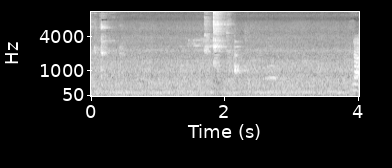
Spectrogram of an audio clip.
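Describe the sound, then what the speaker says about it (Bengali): Dishes and utensils being washed in a home kitchen, with scattered clinks and clatters of cutlery against pots over running background noise, without talk. "কটা বাসন ছিল ধুয়ে নিলাম"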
